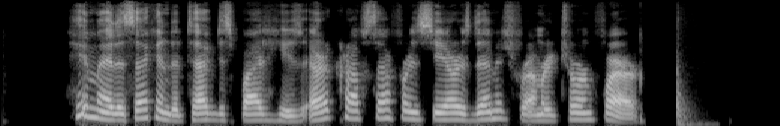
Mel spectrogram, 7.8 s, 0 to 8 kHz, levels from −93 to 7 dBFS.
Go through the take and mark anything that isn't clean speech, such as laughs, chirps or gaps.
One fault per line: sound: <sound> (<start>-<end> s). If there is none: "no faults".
sound: thud (6.8-7.2 s)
